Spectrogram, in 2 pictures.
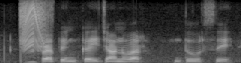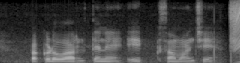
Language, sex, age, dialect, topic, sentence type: Magahi, male, 25-30, Northeastern/Surjapuri, agriculture, statement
